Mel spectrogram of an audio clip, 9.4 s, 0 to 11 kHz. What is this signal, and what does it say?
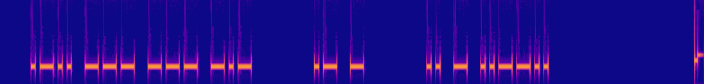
Morse code, heard as a keyed tone, about 21 wpm, 700 Hz. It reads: LOOK AT IT?
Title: 2x Word-Spacing - Sentences from Top 100 Words - 20wpm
